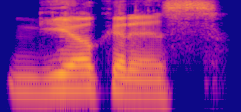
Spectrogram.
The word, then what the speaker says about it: Gyökeres: right," and then I finally hear how it's pronounced, and I'm like, "This is Gyökeres.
